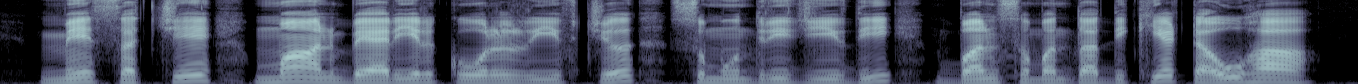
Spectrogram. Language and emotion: Dogri, surprised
